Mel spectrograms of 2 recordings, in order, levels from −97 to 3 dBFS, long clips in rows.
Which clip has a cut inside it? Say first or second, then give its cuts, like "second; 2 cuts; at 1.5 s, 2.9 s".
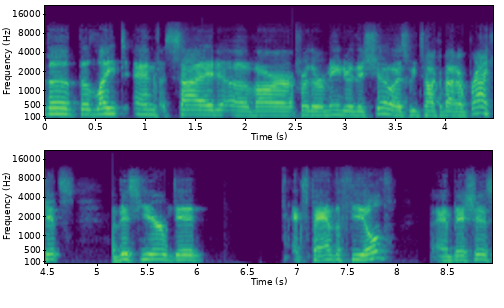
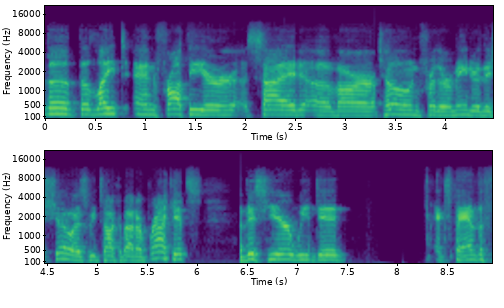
first; 3 cuts; at 1.1 s, 2.5 s, 5.7 s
